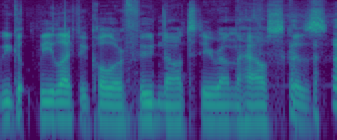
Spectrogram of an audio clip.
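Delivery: normal talking voice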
